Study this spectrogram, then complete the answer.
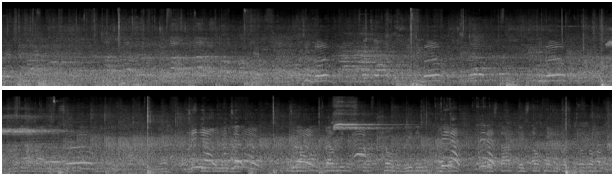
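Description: Wrestlers' bodies thump and scuffle on a padded mat.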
